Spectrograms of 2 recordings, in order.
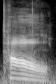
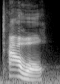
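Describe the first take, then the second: First: The word is said with one syllable. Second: The word is said with two syllables. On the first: The speaker calls it wrong. "not towel" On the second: The speaker calls it right. "There are two syllables in the word towel"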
